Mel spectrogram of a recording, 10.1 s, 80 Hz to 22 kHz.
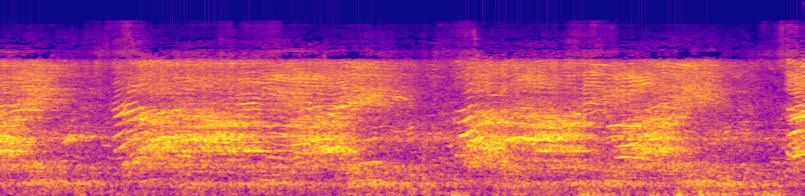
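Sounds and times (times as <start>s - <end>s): children shouting in unison: 0.0s - 9.2s.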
